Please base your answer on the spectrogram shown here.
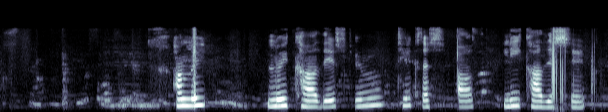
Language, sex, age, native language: Icelandic, male, 18-19, English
